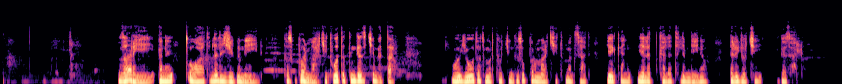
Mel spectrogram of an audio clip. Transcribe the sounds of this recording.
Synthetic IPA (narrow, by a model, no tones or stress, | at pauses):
zaɾe̞bən | t̪ʼɨwat̪ləlɨʒɪbəməhed̪kʰəsupʰəɾmaɾkʰe̞t̪wɔt̪ʰʼət̪ːɨŋɡəzɨt͡ʃʼːɛmət̪ʼːalu | jɛwɔt̪ʰat̪ʰɨmhɨɾt̪ʰo̞t͡ʃːɪnkʰəsupʰːəɾmaɾkʰe̞t̪məɡz̥at̪ | jɛkʼənjɛlət̪ːkʰələt̪lɨmd̪enəw | ləlɨd͡ʒo̞t͡ʃː | jɪɡəzalːu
